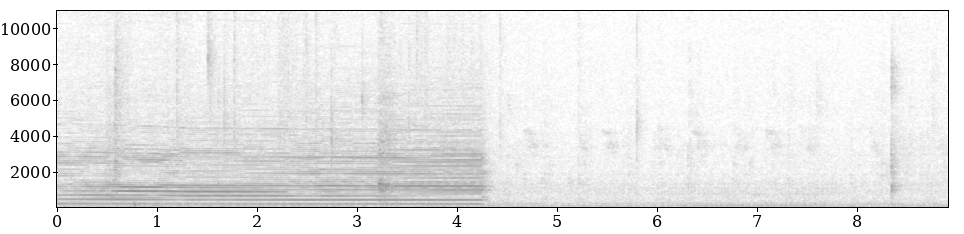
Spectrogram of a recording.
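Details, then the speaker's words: Wrist blood pressure monitor worn with arm bent resting on a table at heart height: steady motor buzz about four seconds of quick inflation, then long slow quiet deflation; reading 125/71, pulse 61. "Well, that did take a while. It inflated very quickly. The deflation took a long time."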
